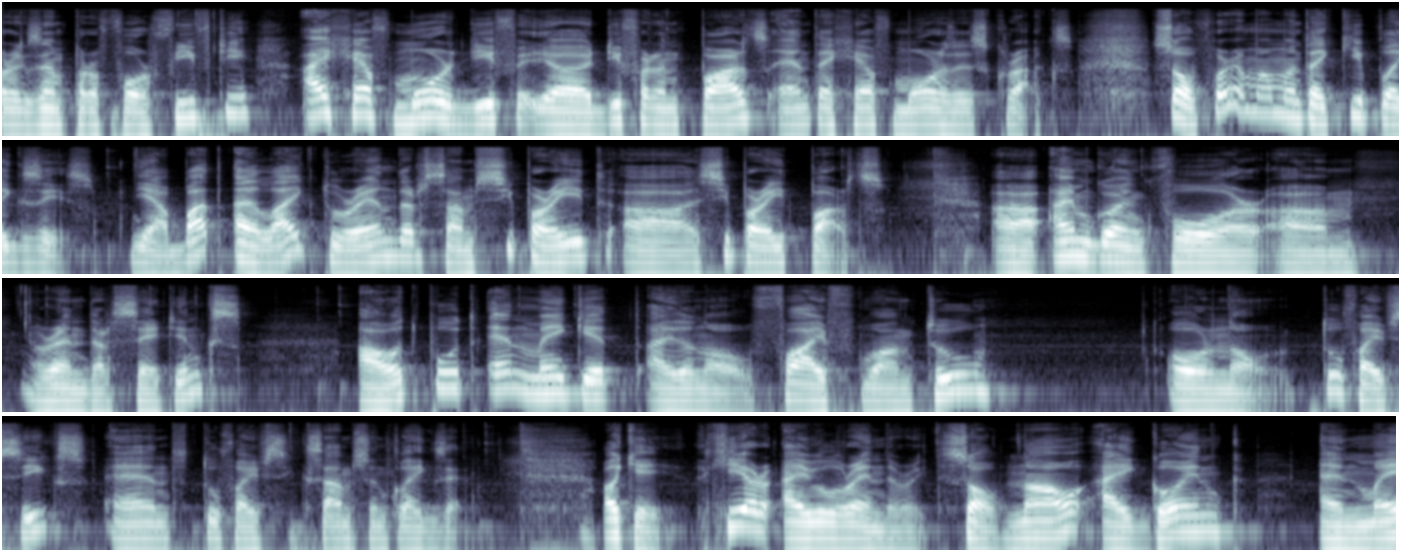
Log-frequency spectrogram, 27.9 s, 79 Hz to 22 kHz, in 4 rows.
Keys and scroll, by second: 1.0 Return, 17.7 5, 18.2 1, 18.3 2, 20.6-22.2 typing, 22.4 Return.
